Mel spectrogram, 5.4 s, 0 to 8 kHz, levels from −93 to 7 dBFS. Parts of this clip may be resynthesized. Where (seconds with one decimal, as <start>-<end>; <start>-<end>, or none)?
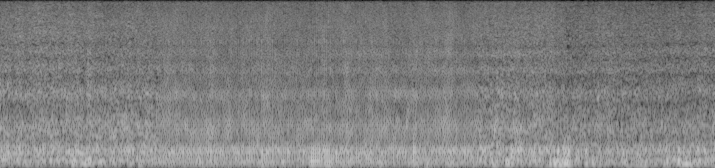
1.2-3.6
